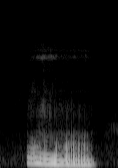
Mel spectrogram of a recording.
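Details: Bear, a dog, gives a single drawn-out snore, a deep rattling drone of about one and a half seconds that slides gently downward, then quiet.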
